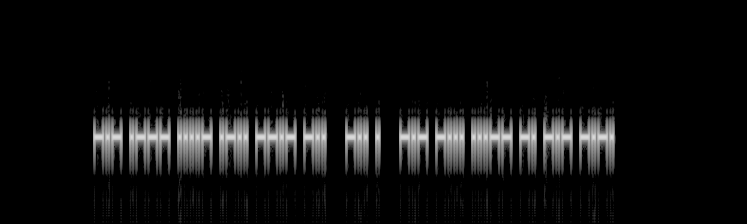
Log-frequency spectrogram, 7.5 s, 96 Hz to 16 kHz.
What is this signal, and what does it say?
Morse code, heard as a keyed tone, about 40 wpm, 700 Hz. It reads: KJ4LQD DE KB3NKC
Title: USA Callsign DE Callsign - 6 Characters - 40wpm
